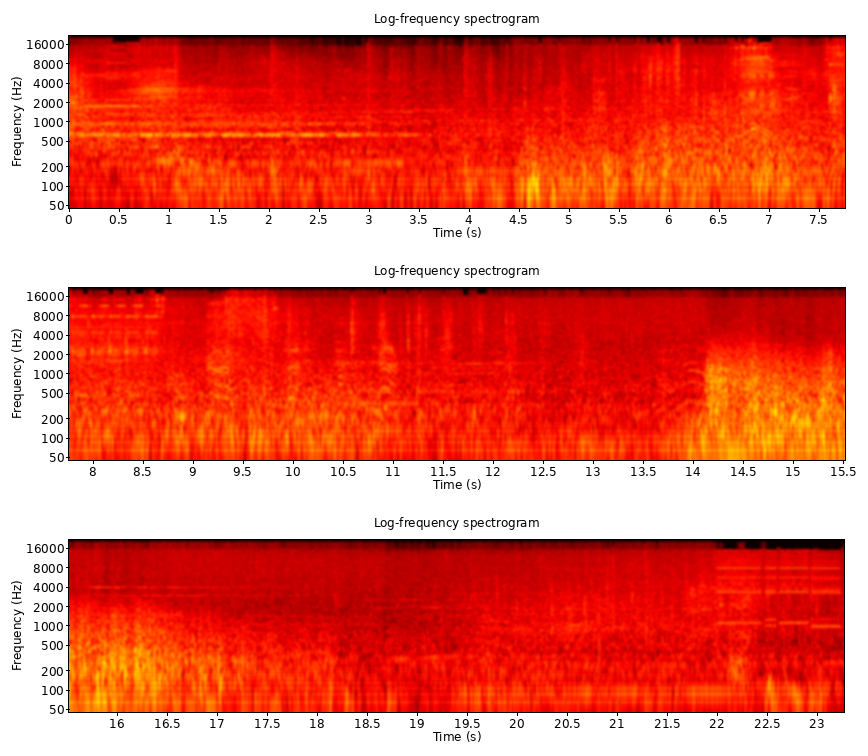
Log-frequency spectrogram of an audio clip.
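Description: Steady rain and rumbling thunder from the Death Stranding video game, a continuous storm bed with a louder thunder swell in the middle and no talk.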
